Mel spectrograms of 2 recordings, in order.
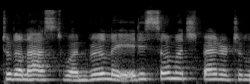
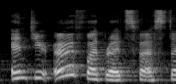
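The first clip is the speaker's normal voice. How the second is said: ordinary talk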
